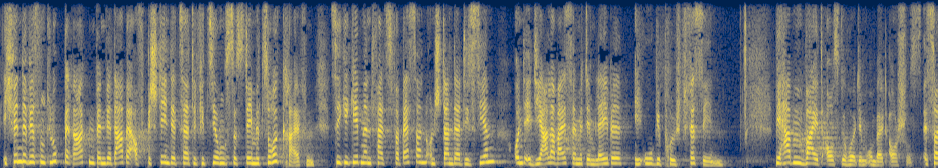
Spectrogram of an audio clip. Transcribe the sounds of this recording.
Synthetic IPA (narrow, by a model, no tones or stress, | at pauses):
ʔɪçfɪndəviːɐzɪnt̚ɡ̥luːk̚b̥əʁaːtn̩vɛnviːɐdabaɪʔaʊfb̥əʃteːəndət͡sɛɐtifit͡siːʁʊŋsz̥ʏsteːmət͡suʁʏk̚ɡ̥ʁ̥a̰ɪfn̩z̥iːɡəɡeːbənənfalsfɛɐbɛsɐnʊntʃtandaɐdiziːʁənʔʊntideaːlɐvaɪz̥əmɪt̚d̥eːmlɛɪbl̩ʔeːʔuːɡəpʁ̥yːftfɛɐzeːən | viːɐɦaːbm̩vaɪtʔaʊsɡ̥əɦoːltɪmʔʊmvɛltʔa̰ʊsʃʊ̰sʔɛsz̥ɔ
